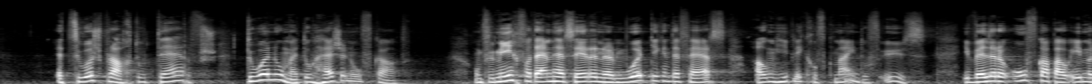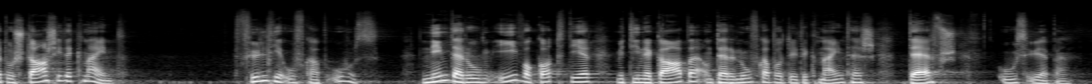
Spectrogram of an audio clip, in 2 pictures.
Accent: Switzerland; Ich habe es angetönt, als Schweizer denken wir wahrscheinlich die meisten ja, ich muss doch gar nicht in so einem Brief erwähnt werden.

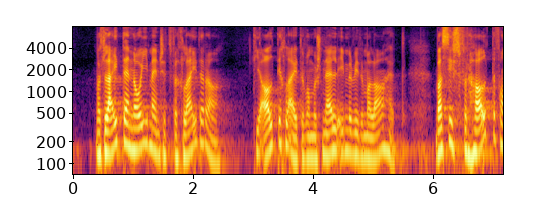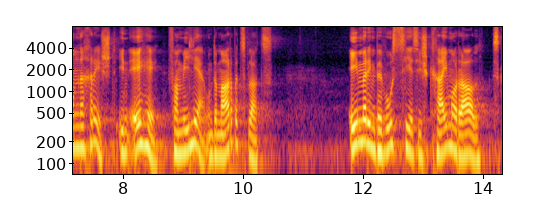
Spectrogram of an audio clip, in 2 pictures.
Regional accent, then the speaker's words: Switzerland; Ich habe es angetönt, als Schweizer denken wir wahrscheinlich die meisten ja, ich muss doch gar nicht in so einem Brief erwähnt werden.

